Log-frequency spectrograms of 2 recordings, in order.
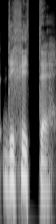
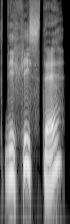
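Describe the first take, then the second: First: "Dijiste" with the S swallowed, dixite; dropped S. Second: "dijiste" with every S pronounced, dixiste; full S. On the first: Teacher imitating the clipped Spanish pronunciation. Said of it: "Not dijiste, dijiste". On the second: Teacher contrasting the textbook pronunciation with care. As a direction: say "dijiste" carefully with the S. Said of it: "Not dijiste". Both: Shown as a demonstration.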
